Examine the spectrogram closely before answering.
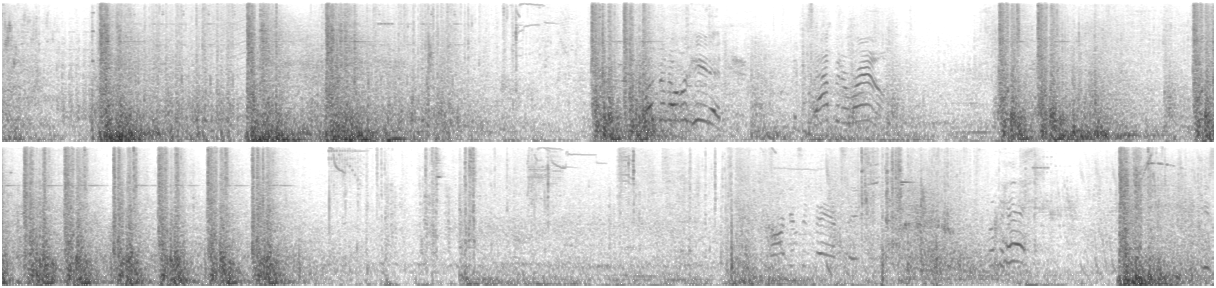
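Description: Rifle shots boom and crack loudly, again and again.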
